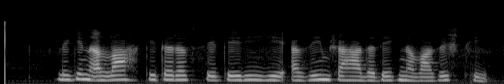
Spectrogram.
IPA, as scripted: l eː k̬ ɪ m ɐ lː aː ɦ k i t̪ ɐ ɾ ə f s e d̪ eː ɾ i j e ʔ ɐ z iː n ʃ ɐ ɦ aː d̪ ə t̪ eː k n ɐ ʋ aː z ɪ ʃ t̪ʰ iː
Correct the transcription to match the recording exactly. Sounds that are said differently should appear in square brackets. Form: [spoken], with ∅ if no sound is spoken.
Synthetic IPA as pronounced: l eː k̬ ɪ [n] ɐ lː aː ɦ k i t̪ ɐ ɾ ə f s e [t̪] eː ɾ i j e ʔ ɐ z iː [m] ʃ ɐ ɦ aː d̪ ə t̪ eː k n ɐ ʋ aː z ɪ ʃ t̪ʰ iː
